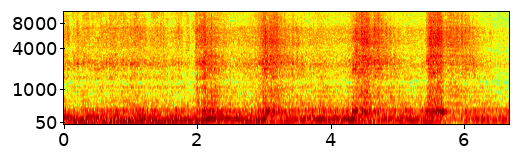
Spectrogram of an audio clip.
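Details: Pontiac GTO, warm, after new spark plugs: quick throttle blips hesitate and sag on the way up, with a slight miss lingering. Owner still hears a stumble off idle; cause unconfirmed until driven.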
